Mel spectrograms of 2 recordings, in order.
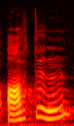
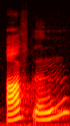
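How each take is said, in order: The two takes are said the same way.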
